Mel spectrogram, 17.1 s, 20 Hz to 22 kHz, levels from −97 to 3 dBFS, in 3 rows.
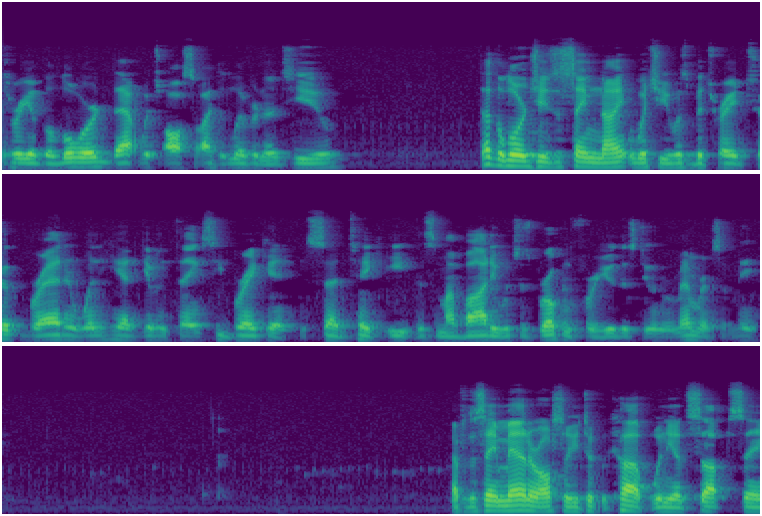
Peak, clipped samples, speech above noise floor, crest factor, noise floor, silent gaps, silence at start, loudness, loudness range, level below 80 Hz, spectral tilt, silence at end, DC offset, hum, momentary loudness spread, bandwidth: -4 dBFS; under 0.1%; 49 dB; 22 dB; -74 dBFS; none; 0 s; -26 LUFS; 14 LU; -76 dBFS; -5 dB/octave; 0 s; under 0.1%; none; 15 LU; 8.2 kHz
